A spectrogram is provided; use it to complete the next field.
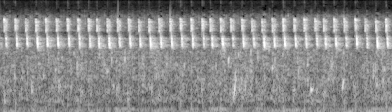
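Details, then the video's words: Nightingale (sikatan londo) training song: a continuous, very high, buzzy pulsed trill, steady and rapid at roughly three pulses a second throughout, with no other notable sounds. "SIKATAN LONDO🏆🔥 NIGHTINGALE"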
